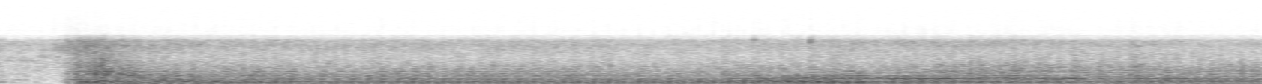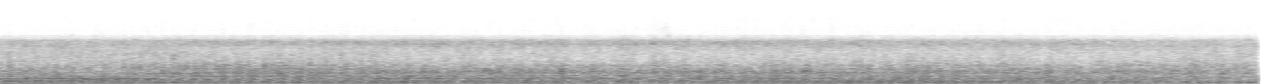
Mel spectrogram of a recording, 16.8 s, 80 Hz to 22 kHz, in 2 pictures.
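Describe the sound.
A car engine fitted with a Fast 102 intake, swapped heads, a medium 224/228 cam, a new fuel pump and a fresh speed-density tune starts abruptly, then settles into a loud, steady, rumbling idle that carries on alone.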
